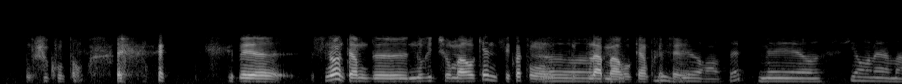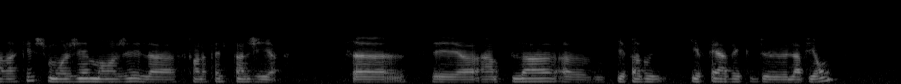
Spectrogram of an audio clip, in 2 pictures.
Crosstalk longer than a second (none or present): present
